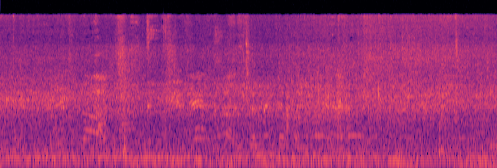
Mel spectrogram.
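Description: Car engine running steadily with low road rumble, heard from inside the cabin as the car moves slowly.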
